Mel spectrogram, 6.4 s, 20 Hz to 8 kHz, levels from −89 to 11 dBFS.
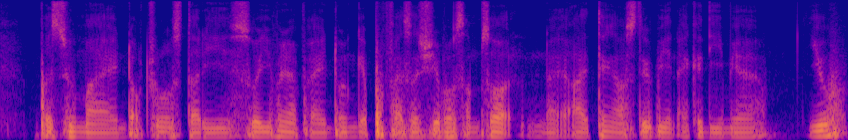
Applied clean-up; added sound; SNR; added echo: none; none; none; none.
